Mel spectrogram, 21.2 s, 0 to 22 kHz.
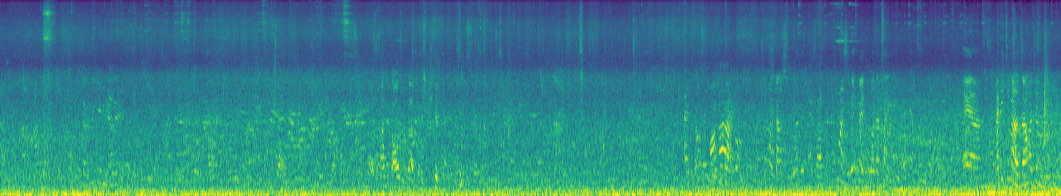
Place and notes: Beitou, Taipei - Traditional Market
walking in the Traditional Market, Sony PCM D50 + Soundman OKM II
